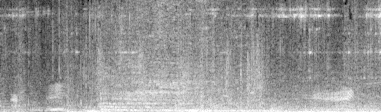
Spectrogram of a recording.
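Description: A huge beast roars loudly.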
